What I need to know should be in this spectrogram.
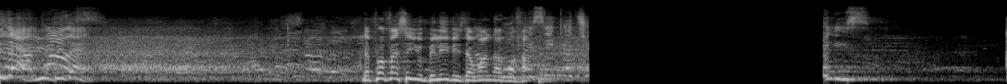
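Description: A large crowd cheers and shouts in a large hall.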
